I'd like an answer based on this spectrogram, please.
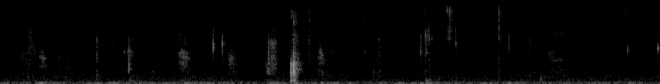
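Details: Domestic dog chewing a fish-shaped bun treat from a handmade treat shop; scattered sharp crunches and smacking bites, one loud snap near the middle, quiet room background.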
